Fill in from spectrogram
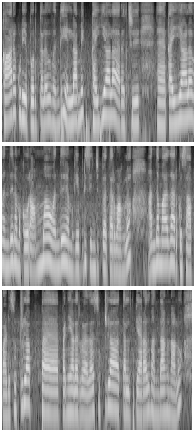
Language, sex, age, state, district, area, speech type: Tamil, female, 18-30, Tamil Nadu, Sivaganga, rural, spontaneous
